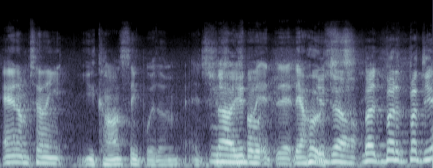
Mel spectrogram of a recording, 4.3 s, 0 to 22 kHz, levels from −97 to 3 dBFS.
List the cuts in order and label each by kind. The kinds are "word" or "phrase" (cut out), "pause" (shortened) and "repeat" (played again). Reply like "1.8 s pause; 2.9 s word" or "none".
2.5 s word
